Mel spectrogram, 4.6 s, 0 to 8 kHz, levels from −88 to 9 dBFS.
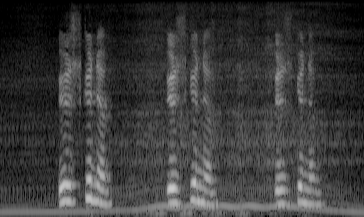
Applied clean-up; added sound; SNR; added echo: none; Car passing by / Idling; 16 dB; none.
